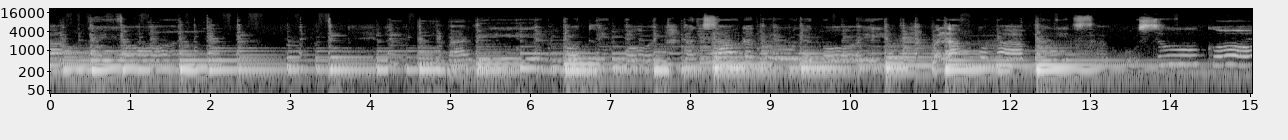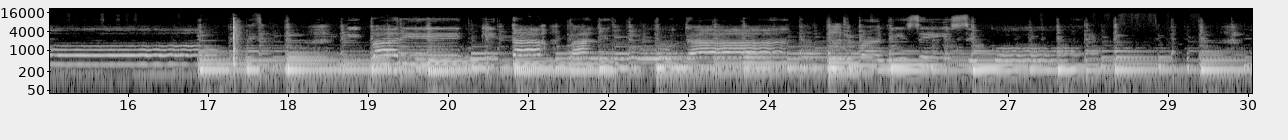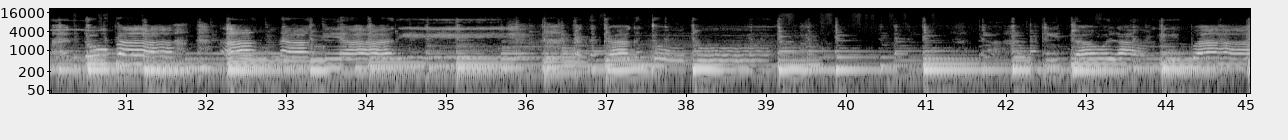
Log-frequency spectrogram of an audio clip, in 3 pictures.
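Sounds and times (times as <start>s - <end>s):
acoustic guitar strumming: 0.0s - 45.0s
woman singing: 0.0s - 45.0s.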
